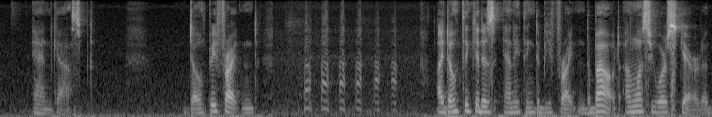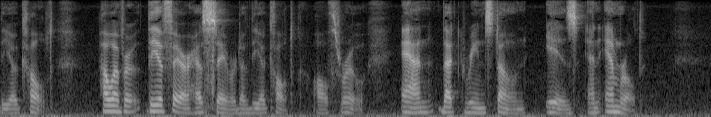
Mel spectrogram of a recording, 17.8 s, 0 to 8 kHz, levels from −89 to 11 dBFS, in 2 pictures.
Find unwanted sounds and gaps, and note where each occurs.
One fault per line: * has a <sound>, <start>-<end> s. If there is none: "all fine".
* has a laugh, 3.6-5.1 s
